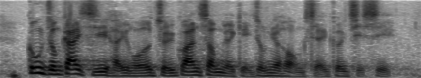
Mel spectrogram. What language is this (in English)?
Cantonese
